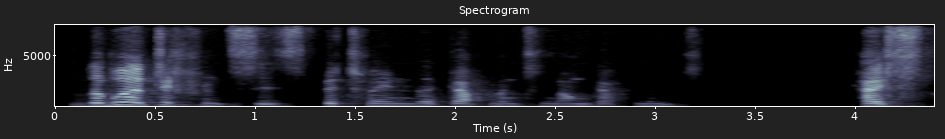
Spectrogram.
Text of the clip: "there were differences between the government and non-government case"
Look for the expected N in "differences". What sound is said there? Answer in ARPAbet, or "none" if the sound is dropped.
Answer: N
